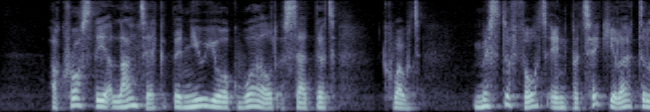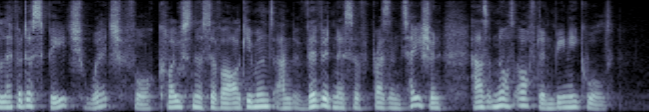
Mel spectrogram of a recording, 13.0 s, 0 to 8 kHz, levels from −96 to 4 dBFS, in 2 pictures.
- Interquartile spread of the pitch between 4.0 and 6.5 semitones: Yes, average, 4.4 semitones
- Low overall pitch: No, medium, 145 Hz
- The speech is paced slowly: No, average, 150 wpm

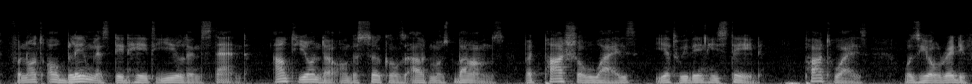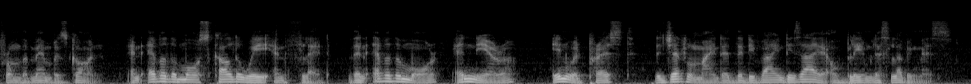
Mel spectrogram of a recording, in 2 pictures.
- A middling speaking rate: Yes, average, 170 wpm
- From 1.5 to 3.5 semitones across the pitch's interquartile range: No, average, 4.4 semitones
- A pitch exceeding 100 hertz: No, very low, 90 Hz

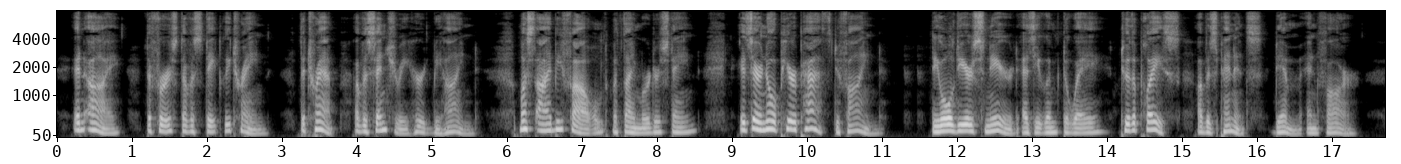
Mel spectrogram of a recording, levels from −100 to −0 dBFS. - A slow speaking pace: No, average, 165 wpm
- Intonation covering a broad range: Yes, wide, 6.3 semitones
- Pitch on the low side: Yes, low, 130 Hz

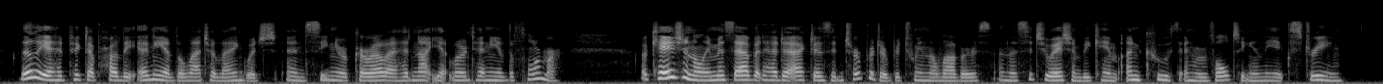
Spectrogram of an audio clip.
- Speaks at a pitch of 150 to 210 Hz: Yes, high, 190 Hz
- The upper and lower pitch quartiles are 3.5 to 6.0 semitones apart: No, average, 2.8 semitones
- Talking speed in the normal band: Yes, average, 180 wpm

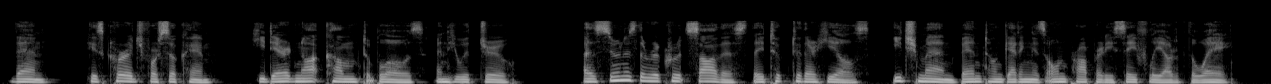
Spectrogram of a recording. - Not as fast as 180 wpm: No, average, 185 wpm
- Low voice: Yes, low, 115 Hz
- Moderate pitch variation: Yes, average, 3.8 semitones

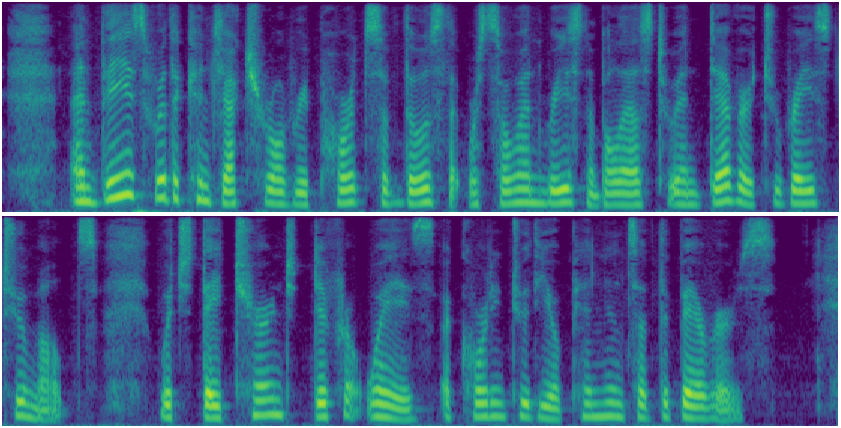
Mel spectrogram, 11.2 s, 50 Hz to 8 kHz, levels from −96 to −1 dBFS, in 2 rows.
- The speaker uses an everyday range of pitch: No, narrow, 2.2 semitones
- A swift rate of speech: No, average, 160 wpm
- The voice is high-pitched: No, medium, 180 Hz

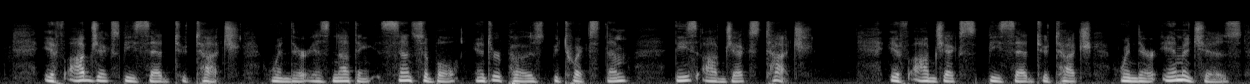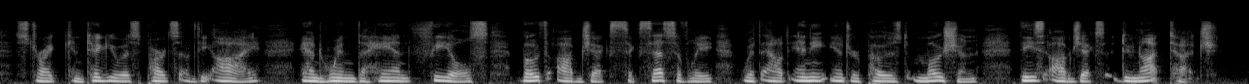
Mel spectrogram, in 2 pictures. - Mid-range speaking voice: Yes, medium, 150 Hz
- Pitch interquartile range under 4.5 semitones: Yes, average, 3.2 semitones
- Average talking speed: No, slow, 120 wpm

